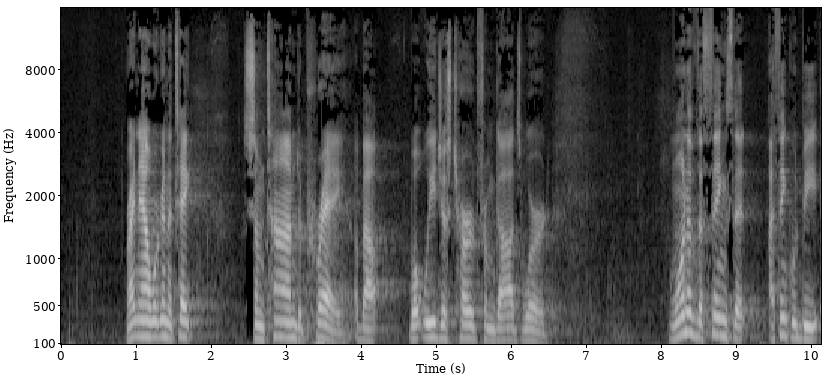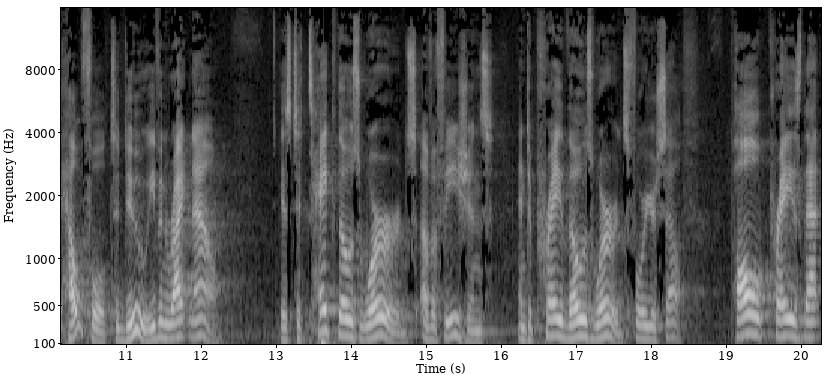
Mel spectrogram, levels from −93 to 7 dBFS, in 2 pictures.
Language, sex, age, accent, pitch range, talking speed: English, male, 40-59, American, 135-170 Hz, 150 wpm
